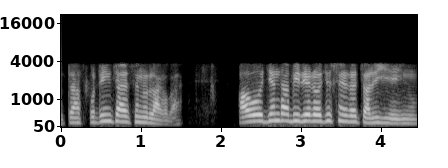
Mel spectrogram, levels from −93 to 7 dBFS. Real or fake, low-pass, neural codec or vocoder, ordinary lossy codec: real; 3.6 kHz; none; none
